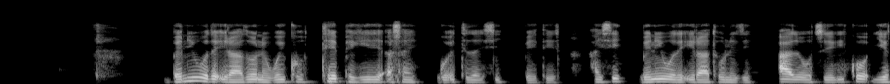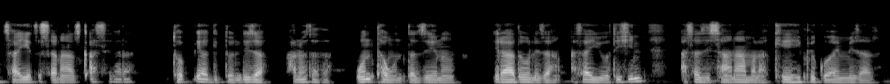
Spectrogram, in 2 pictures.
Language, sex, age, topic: Gamo, male, 18-24, government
